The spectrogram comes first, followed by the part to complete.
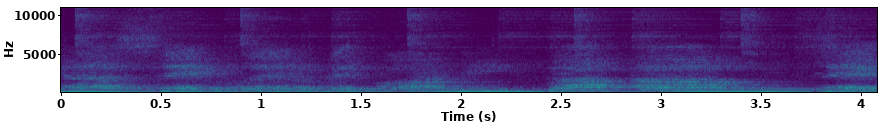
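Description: Children's choir singing a song together, with instrumental accompaniment holding low notes underneath.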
